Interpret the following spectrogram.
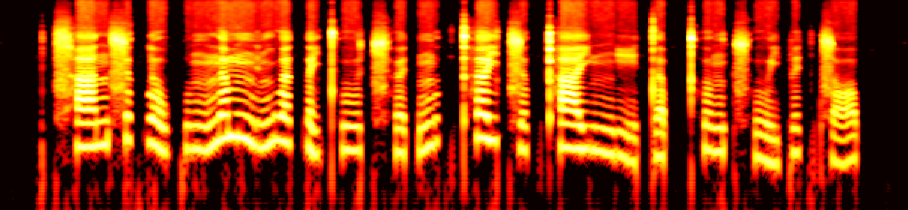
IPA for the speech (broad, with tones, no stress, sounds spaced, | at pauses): t͡sʰ aː˨˧ n s ʊ˧ k̚ l o˨˩ w kʷ ɪ˨ ŋ n̪ ɐ˥ m ŋ ɪ˨˥ ŋ w ɐ˧ k̚ ɐ˨˩ j t̪ʰ uː˨ t͡sʰ ɵ˨ t̚ ŋ ʊ˥ k̚ t̪ʰ ɐ˥ j t͡s ʊ˨˥ k̚ pʰ aː˧ j ŋ iː˨˩ t̪ ɐ˨ p̚ kʰ ʊ˧ ŋ t͡sʰ uː˨˩ j p ɪ˥ k̚ t͡s ɔː˨˥ p̚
